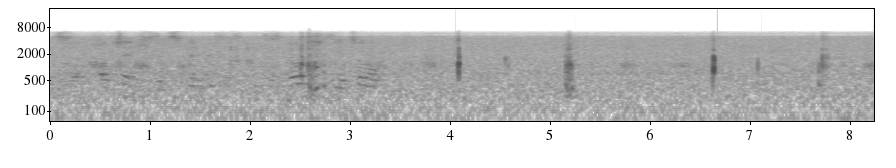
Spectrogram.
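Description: Faint, sharp, brief catches recur about five times over several seconds against quiet room hiss, fitting hiccups.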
